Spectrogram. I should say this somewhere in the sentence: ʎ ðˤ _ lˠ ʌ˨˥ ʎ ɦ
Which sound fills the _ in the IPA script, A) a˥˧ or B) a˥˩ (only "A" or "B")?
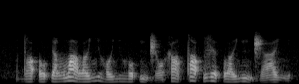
B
